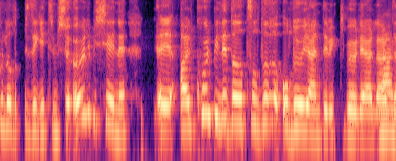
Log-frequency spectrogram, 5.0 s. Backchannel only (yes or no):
no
